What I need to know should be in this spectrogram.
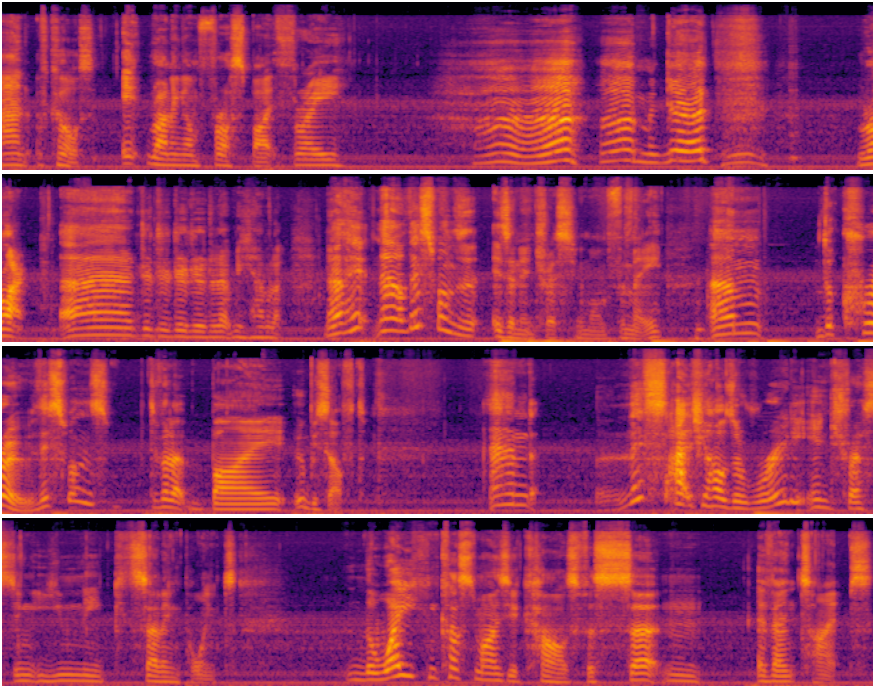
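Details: Podcast host who says he stammers and stutters a lot; stuttering.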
